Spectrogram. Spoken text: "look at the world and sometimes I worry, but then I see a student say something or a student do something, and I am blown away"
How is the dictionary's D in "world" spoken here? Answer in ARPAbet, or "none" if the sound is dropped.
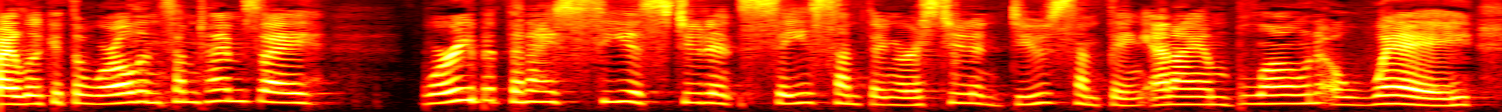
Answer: D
